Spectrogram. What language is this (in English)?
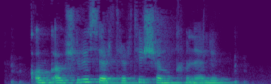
Georgian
